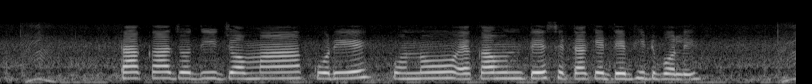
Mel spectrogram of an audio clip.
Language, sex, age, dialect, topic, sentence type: Bengali, female, 31-35, Western, banking, statement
